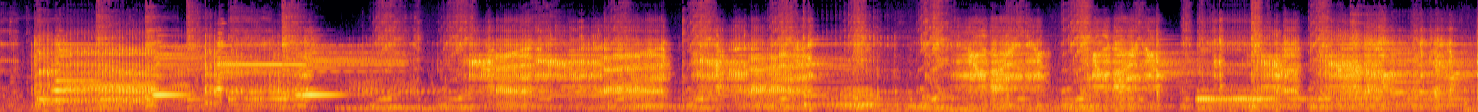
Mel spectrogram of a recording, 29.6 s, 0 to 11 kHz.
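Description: Live experimental noise improvisation on amplified objects, which are scraped, struck and rubbed to make a dense, irregular clatter of scrapes and clicks. A few short held tones sound, one near the start and another about 24 s in, and there is a brief drop about halfway through.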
